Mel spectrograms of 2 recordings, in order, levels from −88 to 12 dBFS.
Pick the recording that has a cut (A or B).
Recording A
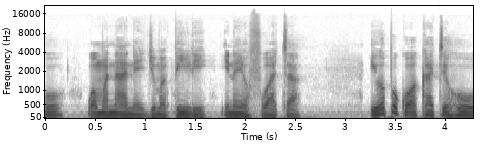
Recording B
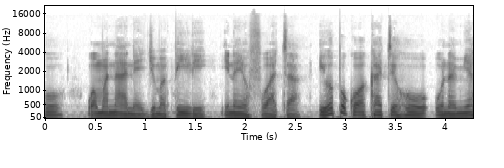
B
